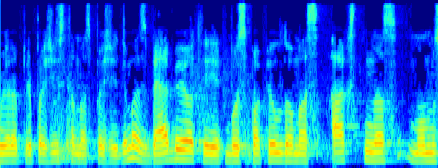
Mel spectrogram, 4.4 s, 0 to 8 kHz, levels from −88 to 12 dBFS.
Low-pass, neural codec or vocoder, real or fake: 7.2 kHz; none; real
